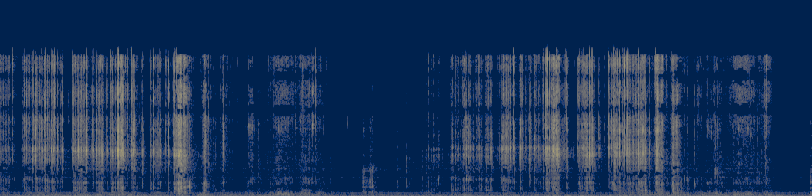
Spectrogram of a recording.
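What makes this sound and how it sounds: A utility knife blade scrapes small cubes off a solid orange soap bar scored in a grid and held in the hand. Bright, crisp scratching and crackling comes in two bursts with a quieter pause between them, and nearly all of the sound sits in the high range.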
